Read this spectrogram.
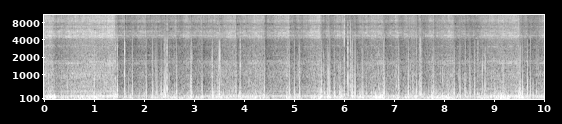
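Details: Heavy low droning roar with irregular clunky bursts while driving, just after fitting a one-piece aluminum driveshaft. Owner wonders whether the U-joints need greasing. The drivetrain noise is loud and its cause is unconfirmed.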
